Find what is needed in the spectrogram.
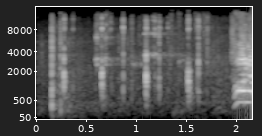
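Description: A fast table tennis rally: sharp, ringing clicks of the celluloid-type ball off rubber-faced bats and the table, about eight in under two seconds. They stop shortly before the end as the point is won with a winning shot.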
